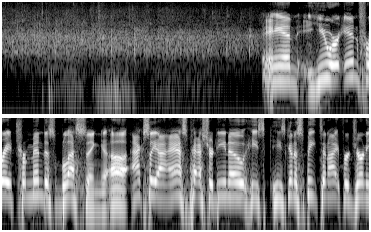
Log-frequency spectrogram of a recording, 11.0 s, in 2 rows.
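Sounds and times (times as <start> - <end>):
church congregation clapping to welcome online viewers: 0.0 - 4.7
speech: 3.9 - 11.0.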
